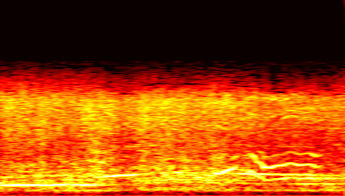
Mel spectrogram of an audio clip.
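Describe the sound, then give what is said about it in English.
Car driving, heard as a steady, even engine and road rumble that holds at the same level from start to end. “this is like driving on Mulholland”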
